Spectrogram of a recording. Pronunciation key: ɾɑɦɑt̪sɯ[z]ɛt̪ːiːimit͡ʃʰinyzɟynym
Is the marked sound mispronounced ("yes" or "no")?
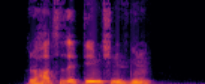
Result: no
